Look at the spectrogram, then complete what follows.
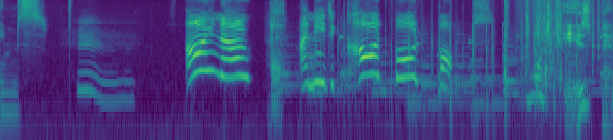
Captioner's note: snorts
